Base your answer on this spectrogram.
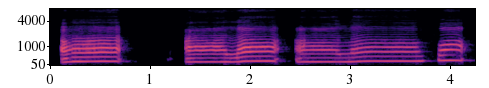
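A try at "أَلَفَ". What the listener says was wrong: Alafa. A-nya panjang. Alafa.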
